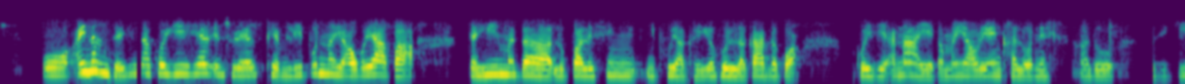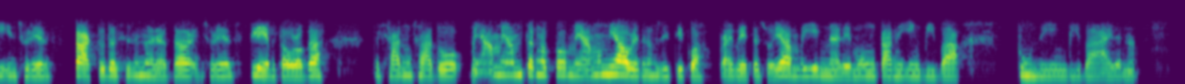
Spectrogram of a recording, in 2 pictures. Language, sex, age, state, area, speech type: Manipuri, female, 30-45, Manipur, urban, conversation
